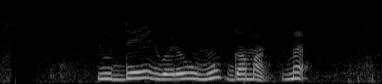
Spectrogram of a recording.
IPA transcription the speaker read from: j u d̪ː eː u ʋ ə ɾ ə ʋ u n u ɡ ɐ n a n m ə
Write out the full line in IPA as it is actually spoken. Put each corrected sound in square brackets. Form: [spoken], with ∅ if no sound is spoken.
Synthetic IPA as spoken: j u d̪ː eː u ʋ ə ɾ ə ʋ u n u ɡ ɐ [m] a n m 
